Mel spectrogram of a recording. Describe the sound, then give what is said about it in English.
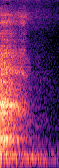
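A single breathy yawn, loudest at the start and then trailing off into a softer, fading exhale, with no talking. “That was a yawn there, and I just thought of an idea of getting a cup of coffee, and I'm gonna go do that.”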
